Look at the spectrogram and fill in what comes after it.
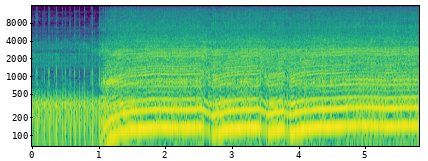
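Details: Echo tool with Zama carburetor after removing and cleaning the jet: rough start then steady even high buzz holding speed; running well, earlier smoking from raw fuel now stopped.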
